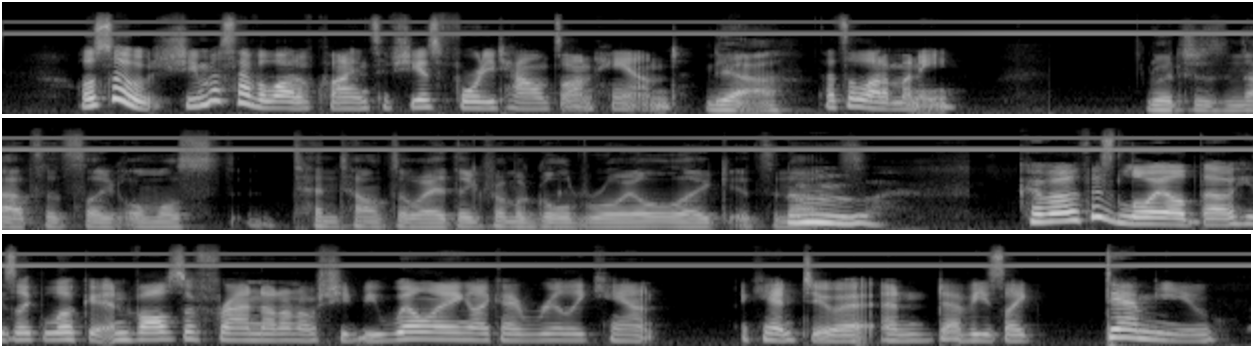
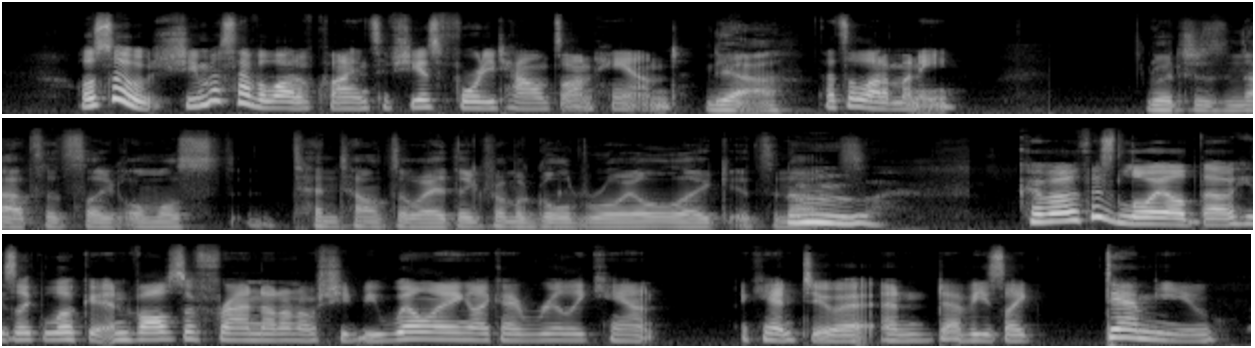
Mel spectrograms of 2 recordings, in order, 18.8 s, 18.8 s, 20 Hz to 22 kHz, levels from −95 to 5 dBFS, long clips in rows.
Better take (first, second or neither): second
